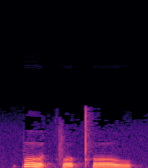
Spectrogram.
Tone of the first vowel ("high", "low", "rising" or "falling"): falling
